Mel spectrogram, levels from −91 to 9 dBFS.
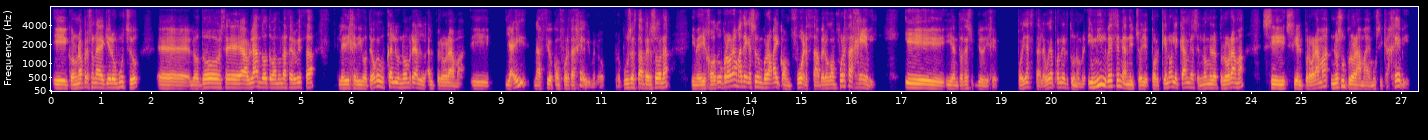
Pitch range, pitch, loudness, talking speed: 120-160 Hz, 140 Hz, -16 LUFS, 210 wpm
